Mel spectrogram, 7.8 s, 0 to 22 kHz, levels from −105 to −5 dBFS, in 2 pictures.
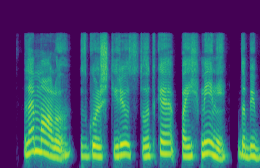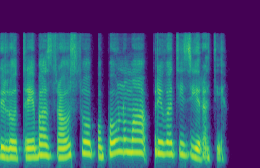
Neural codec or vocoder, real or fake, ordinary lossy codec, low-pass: vocoder, 22.05 kHz, 80 mel bands, WaveNeXt; fake; none; none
